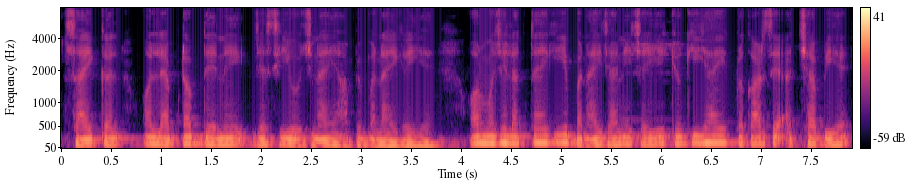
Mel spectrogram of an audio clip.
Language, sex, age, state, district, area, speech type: Hindi, male, 60+, Madhya Pradesh, Bhopal, urban, spontaneous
